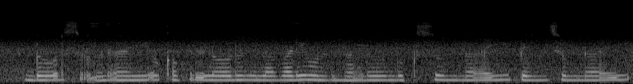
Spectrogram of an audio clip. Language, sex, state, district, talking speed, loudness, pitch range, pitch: Telugu, female, Andhra Pradesh, Anantapur, 95 wpm, -33 LUFS, 195-205 Hz, 200 Hz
